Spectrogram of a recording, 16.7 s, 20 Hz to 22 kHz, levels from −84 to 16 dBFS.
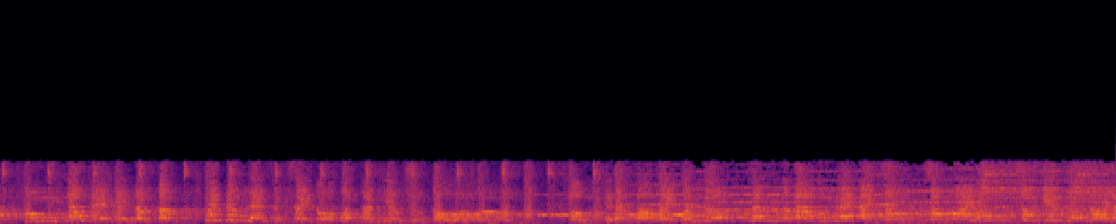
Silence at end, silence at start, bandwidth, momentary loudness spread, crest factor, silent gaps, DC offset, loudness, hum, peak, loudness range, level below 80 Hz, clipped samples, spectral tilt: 0 s; 0 s; 6.6 kHz; 7 LU; 16 dB; none; under 0.1%; -21 LUFS; none; -6 dBFS; 4 LU; -66 dBFS; under 0.1%; -1 dB/octave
